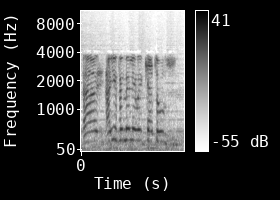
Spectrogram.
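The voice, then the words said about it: Put-on disguised caller voice. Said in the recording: “doing a voice”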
